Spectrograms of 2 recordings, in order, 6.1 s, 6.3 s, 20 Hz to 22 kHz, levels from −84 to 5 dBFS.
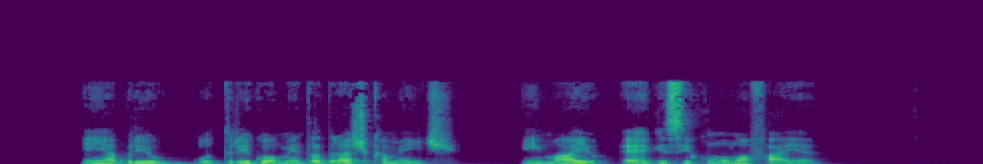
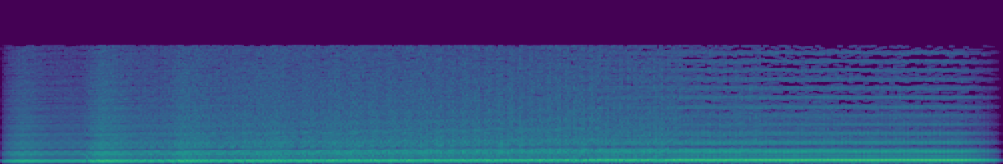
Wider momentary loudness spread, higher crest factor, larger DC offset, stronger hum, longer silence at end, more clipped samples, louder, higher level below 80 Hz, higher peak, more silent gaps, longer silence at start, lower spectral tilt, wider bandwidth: first, 11 LU vs 4 LU; first, 20 dB vs 8 dB; neither; first, 60 Hz at -40 dBFS vs none; first, 1.05 s vs 0 s; neither; first, -23 LUFS vs -28 LUFS; first, -52 dBFS vs -70 dBFS; first, -4 dBFS vs -20 dBFS; neither; first, 0.5 s vs 0 s; first, -5 dB/octave vs 0 dB/octave; second, 11.5 kHz vs 16 kHz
